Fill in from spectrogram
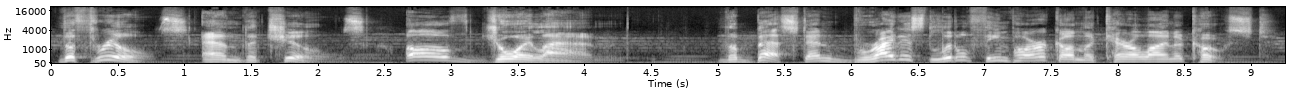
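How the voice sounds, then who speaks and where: Man doing an animated, gleeful funfair ad announcer. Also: fairly high pitch, slow, soft background music. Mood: gleeful, salesy. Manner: showman-like, emphatic, gleeful. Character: booming, cheery male amusement park commercial announcer. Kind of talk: retro theme park advertisement.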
